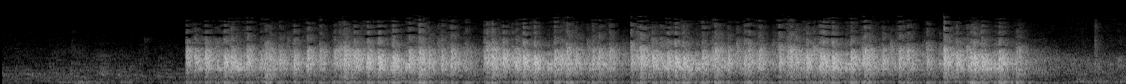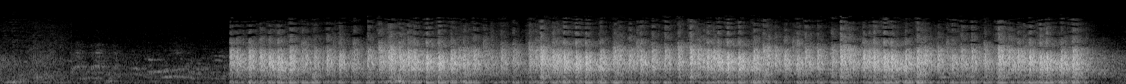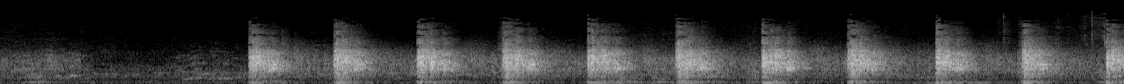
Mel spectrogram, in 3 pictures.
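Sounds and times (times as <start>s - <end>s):
whip cracking in Flachgau: 1.9s - 10.3s, 13.6s - 22.3s, 25.0s - 33.7s
laughter: 11.8s - 12.8s, 22.8s - 23.7s.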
